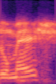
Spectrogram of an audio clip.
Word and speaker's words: Umesh: that jury okay um umish am i pronouncing that correctly yes that's correct let me just uh it's okay um yes so my name is umesh and i haven't done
